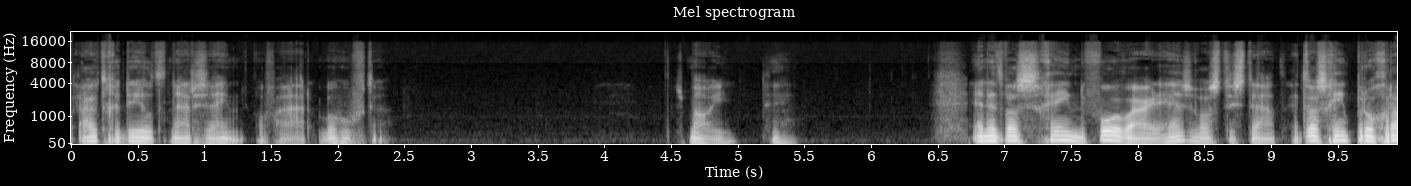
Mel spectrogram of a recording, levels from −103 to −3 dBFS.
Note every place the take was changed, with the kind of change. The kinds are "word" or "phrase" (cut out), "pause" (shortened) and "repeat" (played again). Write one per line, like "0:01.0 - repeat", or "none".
none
